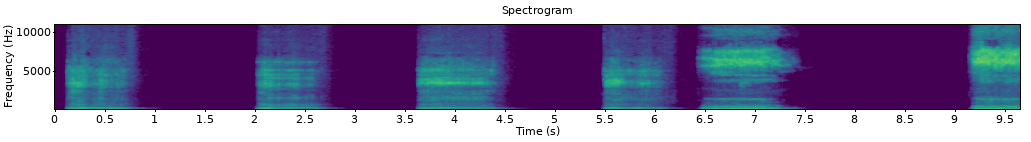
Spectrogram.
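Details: Six deep bison grunts spread over about ten seconds. The first four are evenly rumbling and low. The last two are louder and harsher, with a hissing, snort-like upper layer. Quiet pauses separate the calls.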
